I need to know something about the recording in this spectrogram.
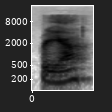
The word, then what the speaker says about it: Bria: I'm sorry, how do I pronounce this? Is it Bria? Bria, okay, Bria as a long-term mural, as part of the Canvas of Culture initiative.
